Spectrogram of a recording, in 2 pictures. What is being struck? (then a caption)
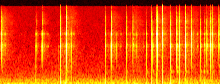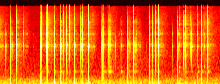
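Empty frosted plastic cup. Fingernails scratch and tap the sides and base of a tall, empty, frosted plastic cup. The result is a quick, irregular run of sharp, dry clicks and short scratches, bright and high with almost no low end. Each one dies away almost instantly.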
